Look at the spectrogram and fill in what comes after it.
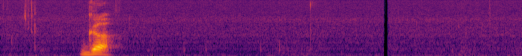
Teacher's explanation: It is similar to the first consonant, except that in this case the vocal cords are resonated and the sound comes from deeper in the vocal chamber.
